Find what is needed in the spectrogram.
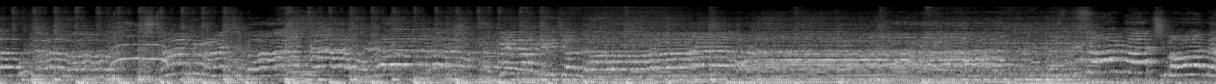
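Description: A live pop musical number: a woman's lead vocal through a handheld microphone, with backing singers over an amplified band and a steady beat.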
